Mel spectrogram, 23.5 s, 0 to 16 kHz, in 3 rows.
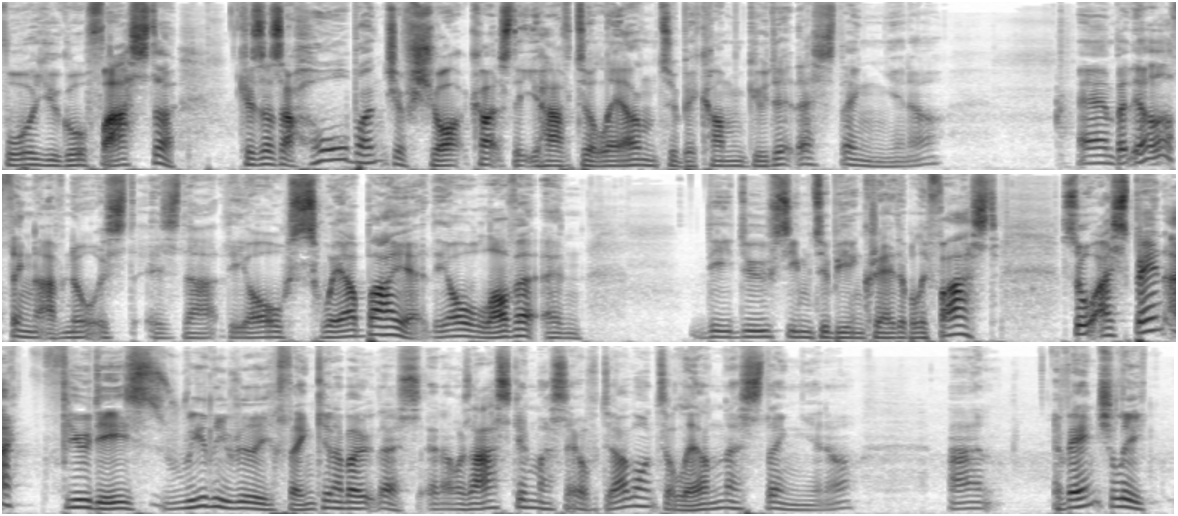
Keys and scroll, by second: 0.5-1.7 typing, 5.1-6.1 typing, 13.7 typing, 17.3-18.0 typing.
